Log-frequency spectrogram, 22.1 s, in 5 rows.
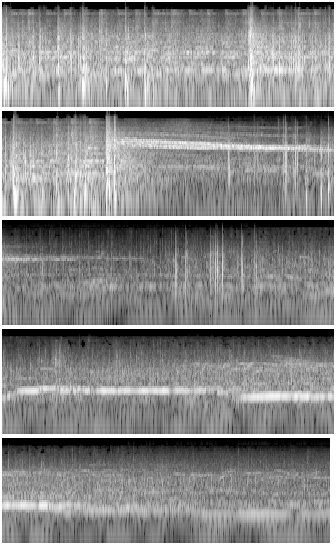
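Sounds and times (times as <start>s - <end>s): long falling high tone: 0.0s - 11.0s
fireworks bursting: 0.0s - 16.0s
music from sound system: 0.0s - 22.0s.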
